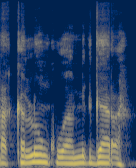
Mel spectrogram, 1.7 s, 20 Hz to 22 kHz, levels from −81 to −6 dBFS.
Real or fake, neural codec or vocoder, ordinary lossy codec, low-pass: fake; codec, 44.1 kHz, 7.8 kbps, Pupu-Codec; none; none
